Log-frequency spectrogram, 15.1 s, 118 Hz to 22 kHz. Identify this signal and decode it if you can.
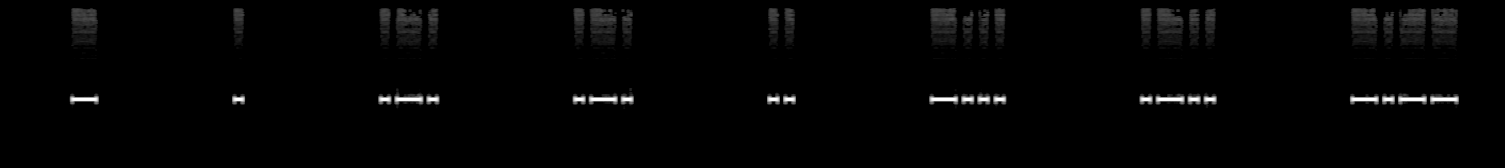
Morse code, heard as a keyed tone, about 15 wpm, spaced as for 5 wpm, 1000 Hz. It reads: TERRIBLY
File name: 5wpm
